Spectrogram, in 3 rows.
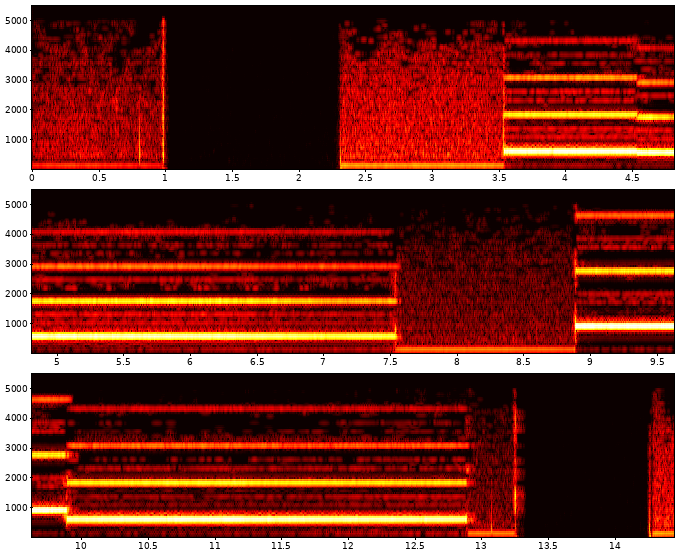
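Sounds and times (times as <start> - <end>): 
electronic siren tones from a fire dispatch radio during a siren check: 3.5 - 7.6, 8.9 - 13.0.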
